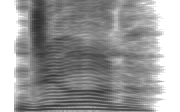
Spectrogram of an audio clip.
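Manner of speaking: high excited call of a name; eager blurt. Acted.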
